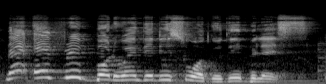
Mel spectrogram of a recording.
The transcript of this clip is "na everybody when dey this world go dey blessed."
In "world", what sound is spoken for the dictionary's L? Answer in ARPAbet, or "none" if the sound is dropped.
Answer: none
